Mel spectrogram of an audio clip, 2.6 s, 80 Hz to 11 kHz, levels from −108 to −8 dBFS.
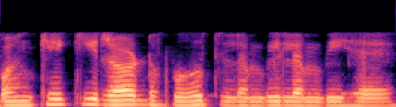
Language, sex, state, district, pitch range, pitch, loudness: Hindi, male, Bihar, Saran, 125-145 Hz, 130 Hz, -19 LUFS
